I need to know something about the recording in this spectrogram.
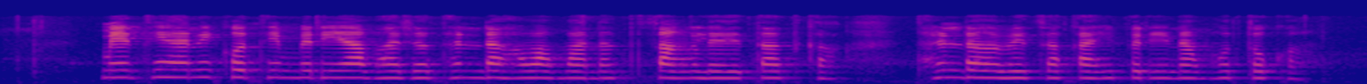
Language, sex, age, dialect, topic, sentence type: Marathi, female, 31-35, Northern Konkan, agriculture, question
